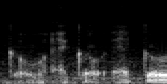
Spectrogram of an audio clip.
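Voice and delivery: very soft, whispered murmur; murmuring to self. Real, not acted. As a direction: whisper it to yourself while searching. Searching for a name, to self.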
